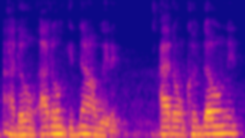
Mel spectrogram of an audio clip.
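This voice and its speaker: A woman's voice: sits low, little pitch movement, fast talker, warm tone. A middle-aged woman vlogger chatting casually and candidly to viewers, emphatic, repeating phrases and acting out quotes. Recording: faint background noise.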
